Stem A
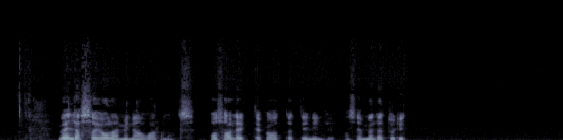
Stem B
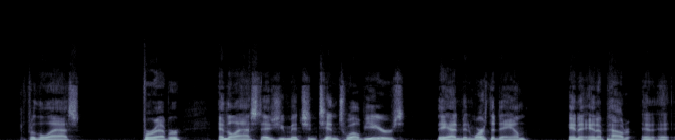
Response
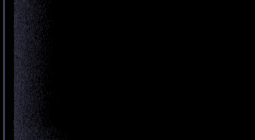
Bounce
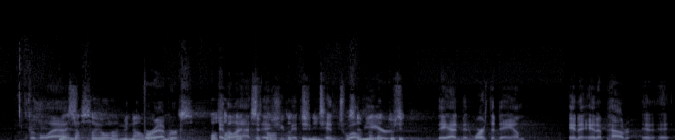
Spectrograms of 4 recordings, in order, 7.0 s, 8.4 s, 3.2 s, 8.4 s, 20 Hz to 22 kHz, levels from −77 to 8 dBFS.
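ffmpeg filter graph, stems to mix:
-filter_complex "[0:a]bandreject=frequency=1500:width=7.9,acompressor=threshold=-38dB:ratio=10,volume=2dB,asplit=2[link_01][link_02];[link_02]volume=-7dB[link_03];[1:a]highpass=500,volume=-10.5dB,asplit=2[link_04][link_05];[link_05]volume=-12dB[link_06];[2:a]atrim=start_sample=2205[link_07];[link_03][link_06]amix=inputs=2:normalize=0[link_08];[link_08][link_07]afir=irnorm=-1:irlink=0[link_09];[link_01][link_04][link_09]amix=inputs=3:normalize=0"

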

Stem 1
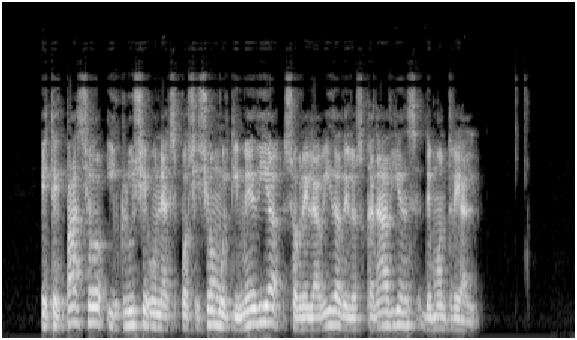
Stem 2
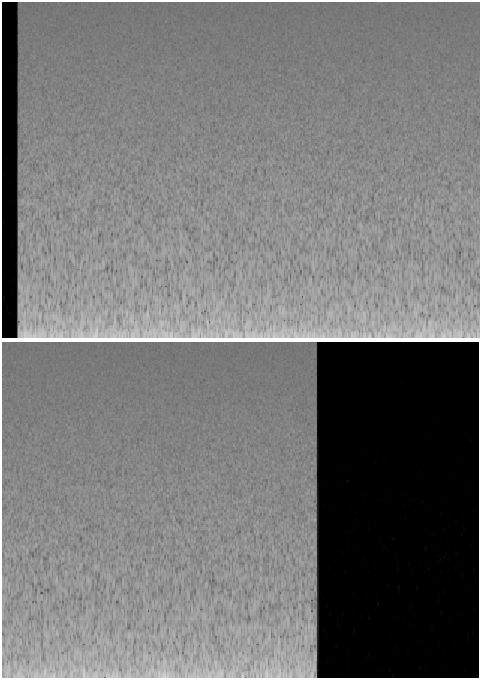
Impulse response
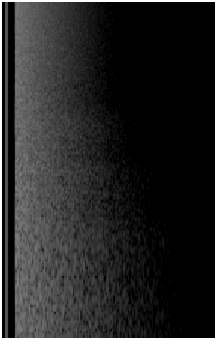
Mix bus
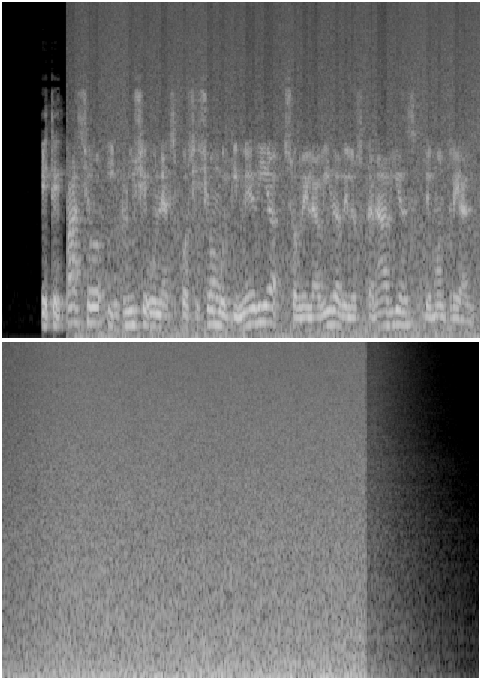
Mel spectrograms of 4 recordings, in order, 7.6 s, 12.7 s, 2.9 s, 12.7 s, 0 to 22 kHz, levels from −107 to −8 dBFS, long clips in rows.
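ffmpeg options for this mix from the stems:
-filter_complex "[0:a]volume=-8dB,asplit=2[link_01][link_02];[1:a]adelay=650,volume=-4.5dB,asplit=2[link_03][link_04];[link_04]volume=-11dB[link_05];[link_02]apad=whole_len=590605[link_06];[link_03][link_06]sidechaincompress=threshold=-36dB:ratio=8:attack=5.3:release=1200[link_07];[2:a]atrim=start_sample=2205[link_08];[link_05][link_08]afir=irnorm=-1:irlink=0[link_09];[link_01][link_07][link_09]amix=inputs=3:normalize=0,alimiter=limit=-22dB:level=0:latency=1:release=12"

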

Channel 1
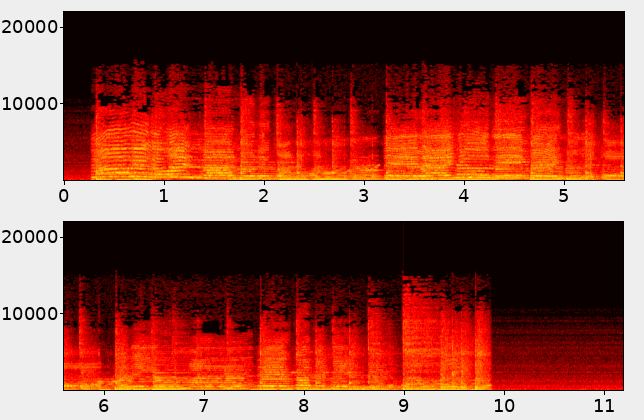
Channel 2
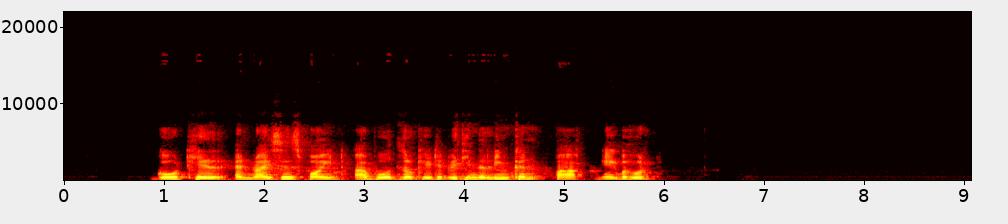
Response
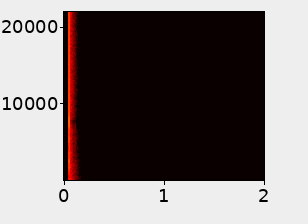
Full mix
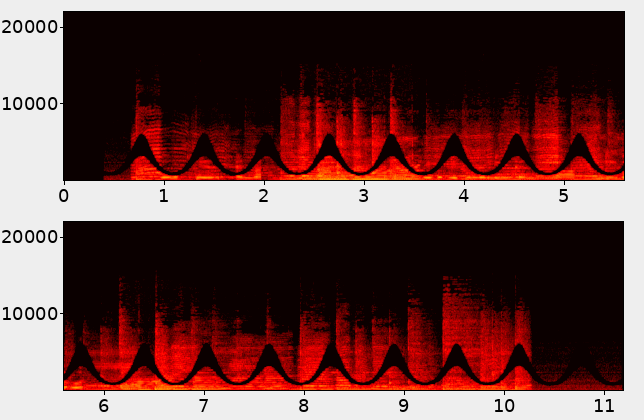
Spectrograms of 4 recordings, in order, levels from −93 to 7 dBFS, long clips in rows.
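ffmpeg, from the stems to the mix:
-filter_complex "[0:a]adelay=400,volume=-7.5dB,afade=type=in:start_time=2.05:duration=0.41:silence=0.298538,afade=type=out:start_time=6.31:duration=0.69:silence=0.354813[link_01];[1:a]acrossover=split=210|600[link_02][link_03][link_04];[link_02]acompressor=threshold=-39dB:ratio=4[link_05];[link_03]acompressor=threshold=-17dB:ratio=4[link_06];[link_04]acompressor=threshold=-26dB:ratio=4[link_07];[link_05][link_06][link_07]amix=inputs=3:normalize=0,flanger=delay=4.3:depth=2:regen=-36:speed=0.33:shape=triangular,volume=-17.5dB,asplit=3[link_08][link_09][link_10];[link_08]atrim=end=1.97,asetpts=PTS-STARTPTS,afade=type=out:start_time=1.966:duration=0.004:curve=hsin[link_11];[link_09]atrim=start=1.97:end=3.48,asetpts=PTS-STARTPTS,volume=0[link_12];[link_10]atrim=start=3.48,asetpts=PTS-STARTPTS,afade=type=in:duration=0.004:curve=hsin[link_13];[link_11][link_12][link_13]concat=n=3:v=0:a=1,asplit=2[link_14][link_15];[link_15]apad=whole_len=511211[link_16];[link_01][link_16]sidechaincompress=threshold=-55dB:ratio=10:attack=12:release=390[link_17];[link_17][link_14]amix=inputs=2:normalize=0,afftfilt=real='re*(1-between(b*sr/1024,800*pow(4400/800,0.5+0.5*sin(2*PI*1.6*pts/sr))/1.41,800*pow(4400/800,0.5+0.5*sin(2*PI*1.6*pts/sr))*1.41))':imag='im*(1-between(b*sr/1024,800*pow(4400/800,0.5+0.5*sin(2*PI*1.6*pts/sr))/1.41,800*pow(4400/800,0.5+0.5*sin(2*PI*1.6*pts/sr))*1.41))':win_size=1024:overlap=0.75"

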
